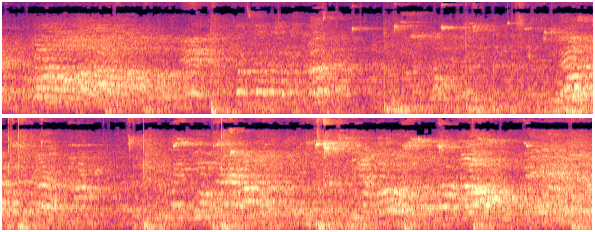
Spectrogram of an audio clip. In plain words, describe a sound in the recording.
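Sneakers squeak on the hardwood floor.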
